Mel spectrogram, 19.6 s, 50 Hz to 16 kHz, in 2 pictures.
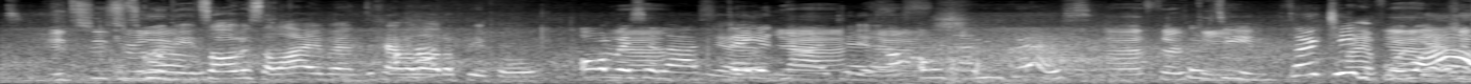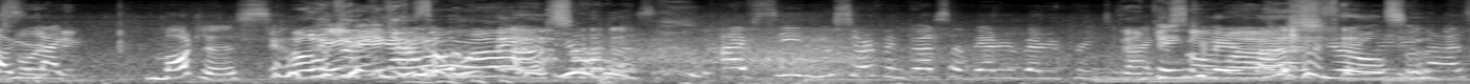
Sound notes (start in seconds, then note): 12.0 giggling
